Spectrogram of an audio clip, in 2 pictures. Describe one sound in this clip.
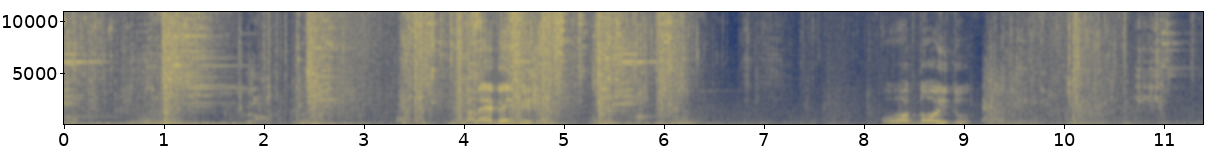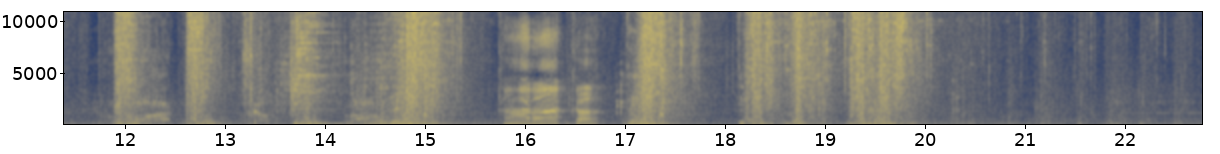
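Heavy weapons slash and thud against armour in a fight.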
